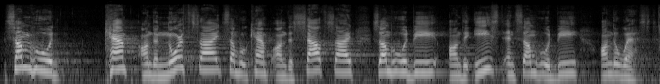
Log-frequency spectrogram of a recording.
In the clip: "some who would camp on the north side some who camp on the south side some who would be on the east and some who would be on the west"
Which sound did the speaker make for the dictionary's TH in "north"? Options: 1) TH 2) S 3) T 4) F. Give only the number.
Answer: 1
